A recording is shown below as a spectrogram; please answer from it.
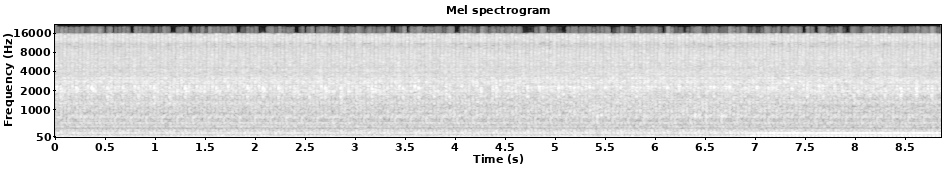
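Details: Kia Bongo Frontier 3.0 JT diesel at steady idle with a dull regular knock about three per second; engine also overheats (no shroud), low power, black smoke, bad injector calibration; general overhaul due.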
